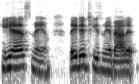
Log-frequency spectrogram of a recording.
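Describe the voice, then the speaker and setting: A woman voicing a genteel old lady librarian from a storybook, telling tales in a deliberate, dramatic way with emphatic repetition. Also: on the low side, sharp tone, lo-fi sound. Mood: playful, storytelling. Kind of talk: storybook character voice in a read-aloud.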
